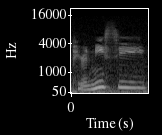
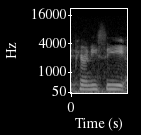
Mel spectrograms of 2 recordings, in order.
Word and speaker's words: Piranesi: no so anyway um first off i finished piranesi piranesi however you want to say it i'm going to say piranesi i looked it up it's the name of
